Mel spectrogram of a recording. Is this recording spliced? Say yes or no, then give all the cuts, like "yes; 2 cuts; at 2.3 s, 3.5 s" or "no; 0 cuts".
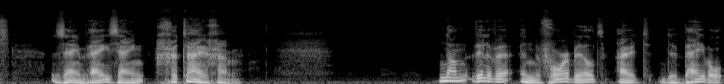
no; 0 cuts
